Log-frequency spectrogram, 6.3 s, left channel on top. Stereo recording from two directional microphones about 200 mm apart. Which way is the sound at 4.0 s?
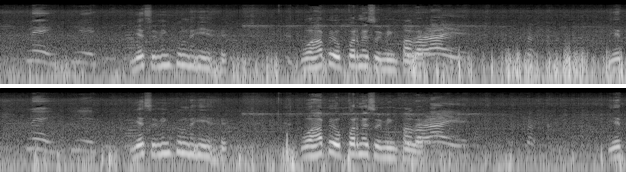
35° left (ahead or behind).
